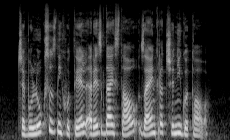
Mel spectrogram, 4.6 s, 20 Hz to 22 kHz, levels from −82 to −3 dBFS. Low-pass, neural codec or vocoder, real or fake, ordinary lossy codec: 19.8 kHz; none; real; none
